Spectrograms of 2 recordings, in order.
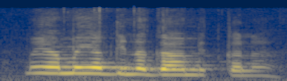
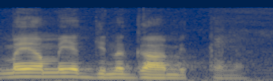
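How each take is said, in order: First: Maya-maya ginagamit ka na repeated much higher; higher, emphatic repeat of maya-maya ginagamit ka na; raised repeat. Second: Said in the usual way. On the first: Shown as a demonstration. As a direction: lift the repeat of maya-maya ginagamit ka na well above the first. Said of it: "repeated much higher". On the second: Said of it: "first take, low and soft".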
